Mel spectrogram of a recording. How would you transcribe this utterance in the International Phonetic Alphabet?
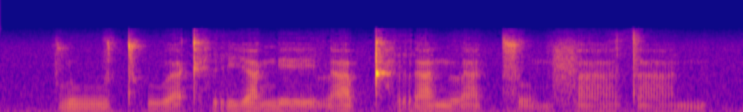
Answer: pluː˧ tʰu˩˦a̯kʰri˧a̯ŋeː˨˩la˦˥p̚ kʰra˥˩nla˨˩t̚so˩˦m faː˩˦ta˨˩n

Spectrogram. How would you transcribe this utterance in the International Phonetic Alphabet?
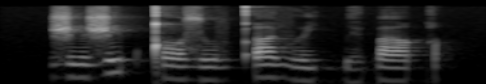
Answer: ʐi˨ʐi˦pǃɔ˨ zu˨vqʼɛ˦vɯ˨j ɡ͡bɛ̤˦pa˦q

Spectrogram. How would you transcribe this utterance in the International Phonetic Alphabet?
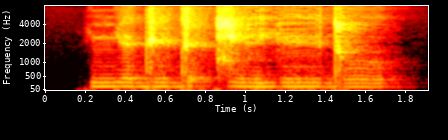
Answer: ɲɛ˨de˨dɛ˦ʔt͡ɕe˨ɪ̯ je˨ɪ̯do˨

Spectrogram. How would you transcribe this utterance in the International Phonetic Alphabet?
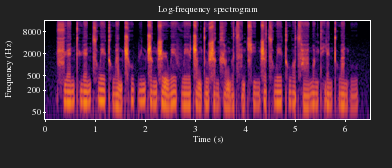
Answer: ɕɥɛ˧˥n t̪ʰɥɛ˧˥n t͡sʰwe˥˩ɪ̯kʰwa̰˨˩nʈ͡ʂʰu˥˩py˥n ʈ͡ʂɤ˧˥ŋʂɻ̩˨˩we˥˩ɪ̯ fwe˧˥ɪ̯ ʈ͡ʂɑ̰˨˩ŋt̪u˧˥ ʂɤ˧˥ŋxɑ̰˨˩ŋɤ˥˩t͡sʰə˩n t͡ɕʰi˧˥ŋʂɤ˧t͡sʰwe˥ɪ̯ kʰwɔ˥˩t͡sʰä˧˥n̪ɑ˥˧ŋ t̪ʰjɛ˥˧nt̪ʰwa˥˩npu˧˥

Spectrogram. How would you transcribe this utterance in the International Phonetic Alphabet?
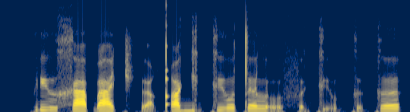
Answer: ɾʲɯxa ɓat͡ʃʼə̰qʼɯ ɡʲəkʲotəlo̰ θə̰kʲo̰ kə̰kə

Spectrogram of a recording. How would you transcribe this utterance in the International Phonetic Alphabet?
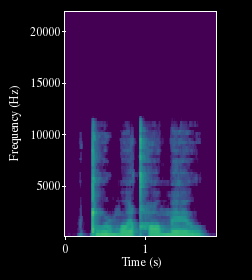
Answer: ǃuɭmɔi̯qʰɔ mɛu̯

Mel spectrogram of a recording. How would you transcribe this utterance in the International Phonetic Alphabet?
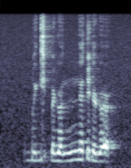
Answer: bɪɡʲḛ ɓɪɳə˞ nːɨɗɪ ɾʲɵɳə˞

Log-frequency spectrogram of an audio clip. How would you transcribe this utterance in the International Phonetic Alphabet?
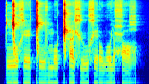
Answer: ŋ͡ǀoxeːǀuːvmo ǁʰæxʲuːx eɾowoj ħɒʁ

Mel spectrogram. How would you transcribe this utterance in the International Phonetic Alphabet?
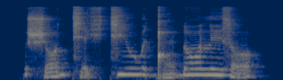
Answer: ʃɔ̰dt͡ɕæ̰ç t͡ɕiu̯wəɡ͡ǃæ̰ ɗɔ lezɔ̰

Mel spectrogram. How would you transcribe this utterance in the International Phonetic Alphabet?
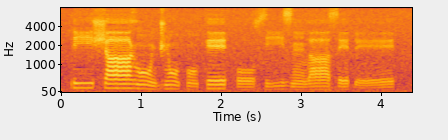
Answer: ɾiː˦ʃaː˦ ɣɔ̃˦˨d͡ʒɔ̃˦˨ kɔ̃˨keː˦hoː˨ siː˨˦ zɛ̃˨laː˧ se˦ɗeː˨˦

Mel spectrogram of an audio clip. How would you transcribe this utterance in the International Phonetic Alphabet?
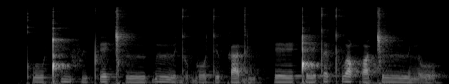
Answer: kʼuːǃʰifi pʼeǀʰʉː ɓʉːdo ɡoːtʉkadi | eːǃetə tʼuqʷi ǀʉːno

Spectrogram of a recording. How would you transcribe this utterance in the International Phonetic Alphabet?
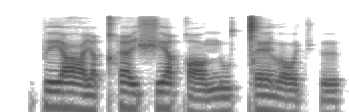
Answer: pe˦ʕi˨qʰi˦ ʃe˥qɔ˩nu˨ ǀɛ˦lɔ˩t͡ʃʼɘ˩

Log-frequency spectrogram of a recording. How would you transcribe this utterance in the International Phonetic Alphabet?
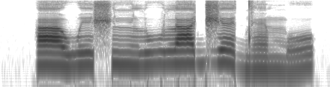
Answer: a˨we˨ʃĩ˨ lu˧la˦d͡ʒɛ˦˨dɛ̃˨ mo˨˦

